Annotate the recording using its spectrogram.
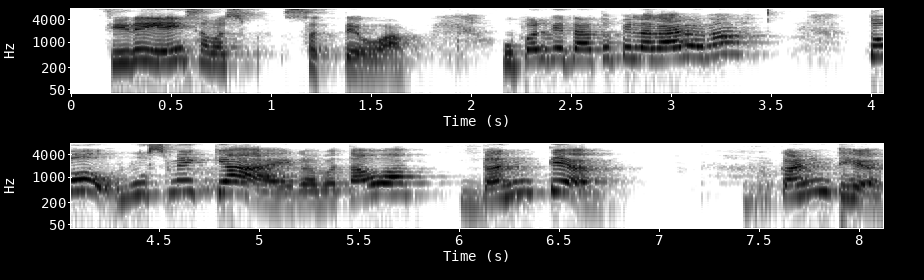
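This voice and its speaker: A woman teacher going through exam questions, asking her students questions and saying each sound aloud for them to repeat. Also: high-pitched. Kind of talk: exam-prep lesson.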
